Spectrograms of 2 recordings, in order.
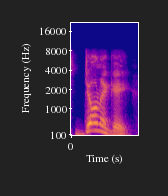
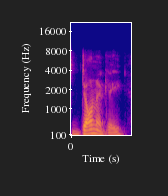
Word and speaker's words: Donaghy: So they changed it with a hard G. So it's Donnagy and nobody can spell it.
